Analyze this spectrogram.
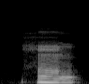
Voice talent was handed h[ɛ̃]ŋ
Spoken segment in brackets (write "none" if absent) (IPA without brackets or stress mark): ɛ̃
